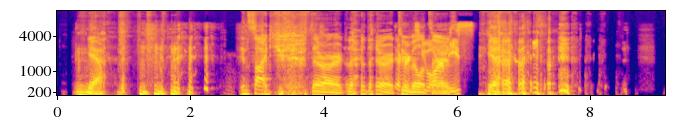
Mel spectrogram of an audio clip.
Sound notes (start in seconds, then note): 0.8 laughter; 3.6 laughing; 6.4 laughs; 6.4 laughter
